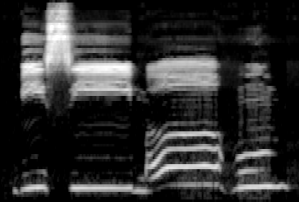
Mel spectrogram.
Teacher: ماں کو پڑھتے ہوئے ناک میں آواز نہیں لے کے جانی، ماں نہیں پڑھنا اس کو، ماں.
